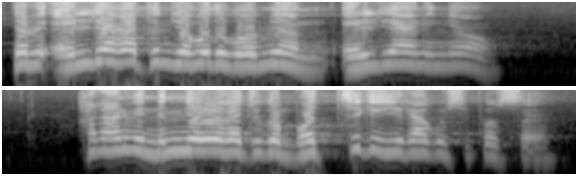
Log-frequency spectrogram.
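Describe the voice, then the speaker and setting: High-voiced pastor preaching conversationally. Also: male voice, quick pace, a little mellow. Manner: conversational preaching, asks the congregation questions, leads them in reading aloud. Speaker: senior pastor. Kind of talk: Sunday sermon. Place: church sanctuary.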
